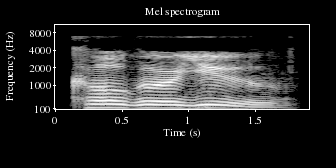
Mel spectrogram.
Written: Koguryu

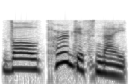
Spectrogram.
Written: Walpurgis Night

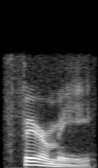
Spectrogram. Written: Fermi

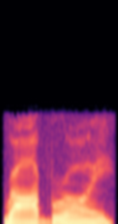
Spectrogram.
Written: Rob Roy

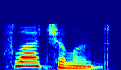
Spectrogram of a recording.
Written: flatulent

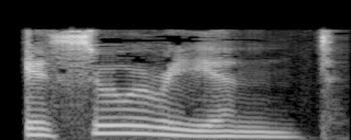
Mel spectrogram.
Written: esuriently

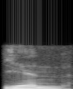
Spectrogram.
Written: yin

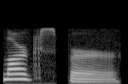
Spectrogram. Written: larkspur

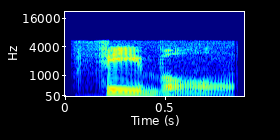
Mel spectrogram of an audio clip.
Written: feeble

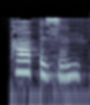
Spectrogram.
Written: popism

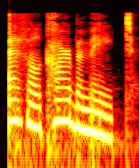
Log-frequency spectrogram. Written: ethylcarbamate

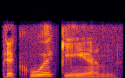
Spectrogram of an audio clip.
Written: Pickwickian

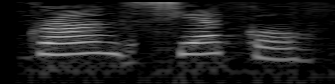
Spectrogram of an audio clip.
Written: grand siecle

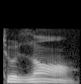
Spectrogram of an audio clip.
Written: Toulon

